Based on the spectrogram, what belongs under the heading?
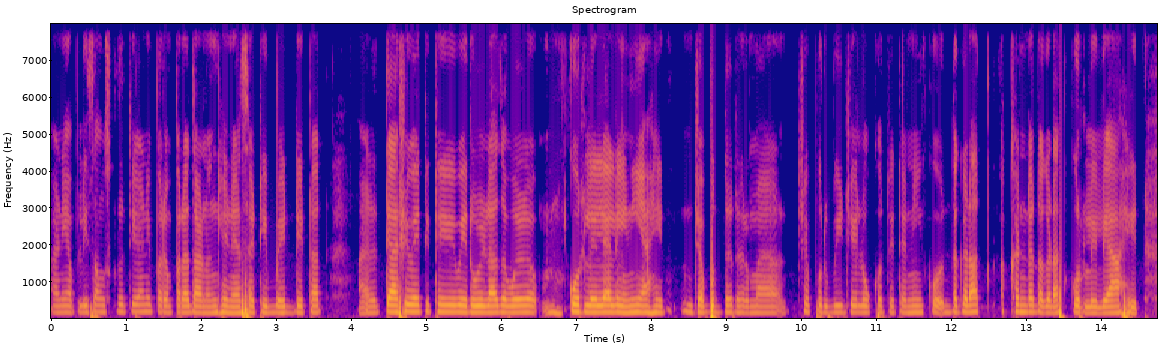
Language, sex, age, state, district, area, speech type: Marathi, female, 45-60, Maharashtra, Kolhapur, urban, spontaneous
